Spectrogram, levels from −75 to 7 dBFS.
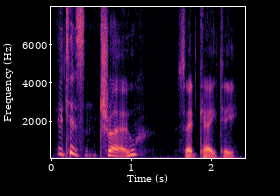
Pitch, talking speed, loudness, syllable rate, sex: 170 Hz, 125 wpm, -18 LUFS, 3.1 syllables/s, male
